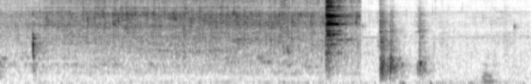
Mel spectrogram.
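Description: Stuffed bitter gourd curry cooked as a gravy sizzles steadily in a pan, a soft continuous frying hiss with a few louder bursts of stirring near the end.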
